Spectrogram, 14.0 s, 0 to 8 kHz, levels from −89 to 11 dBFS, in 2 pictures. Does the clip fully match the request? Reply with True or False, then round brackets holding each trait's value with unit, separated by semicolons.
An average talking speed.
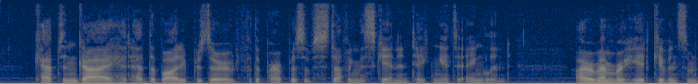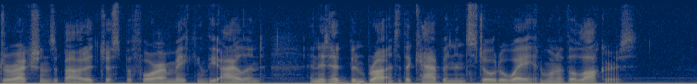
False (215 wpm)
